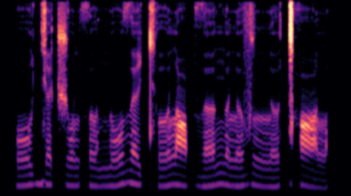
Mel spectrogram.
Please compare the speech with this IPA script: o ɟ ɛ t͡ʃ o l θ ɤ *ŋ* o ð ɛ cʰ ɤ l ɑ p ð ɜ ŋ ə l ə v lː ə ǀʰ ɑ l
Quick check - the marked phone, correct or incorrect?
incorrect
